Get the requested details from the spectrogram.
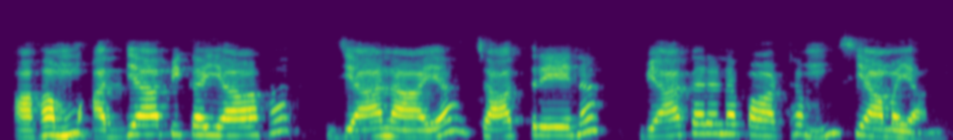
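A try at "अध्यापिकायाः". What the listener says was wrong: అధ్యాపికాయాః అన్ని దీర్ఘాలు అక్కడ.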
